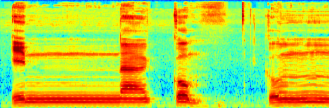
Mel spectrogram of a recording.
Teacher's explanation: Menyamarkan huruf nun atau tanwin sebab bertemu dengan huruf ta. Cara bacanya, nun sukunnya atau tanwinnya disamarkan dan dengung. Jadi samar-samar dengung. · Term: ikfa hakiki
